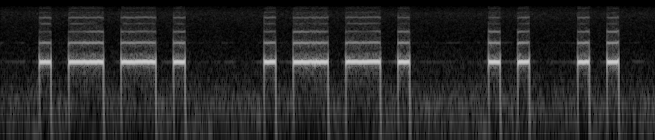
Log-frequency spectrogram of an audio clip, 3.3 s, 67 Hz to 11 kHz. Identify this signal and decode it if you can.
Morse code, heard as a keyed tone, about 17 wpm, 1150 Hz. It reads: P P II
